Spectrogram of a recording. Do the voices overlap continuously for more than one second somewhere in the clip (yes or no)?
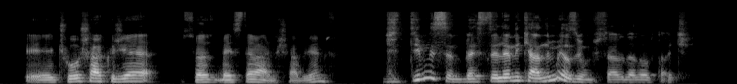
no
